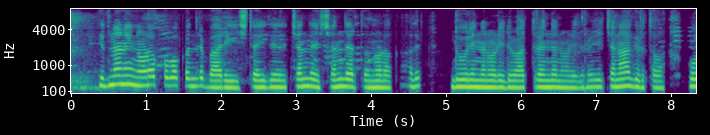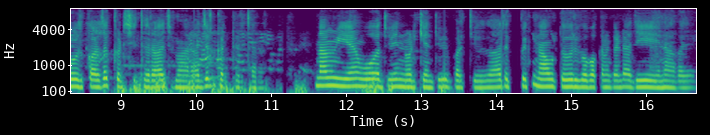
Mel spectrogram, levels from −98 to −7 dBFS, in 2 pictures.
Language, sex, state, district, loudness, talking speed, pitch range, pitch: Kannada, female, Karnataka, Bellary, -25 LUFS, 145 wpm, 190-215 Hz, 200 Hz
